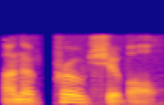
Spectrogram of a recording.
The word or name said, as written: unapproachable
